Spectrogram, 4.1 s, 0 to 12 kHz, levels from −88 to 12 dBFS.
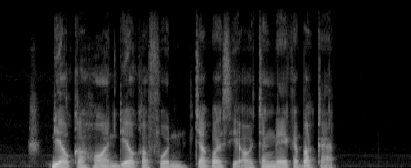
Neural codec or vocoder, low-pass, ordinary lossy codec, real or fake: none; none; none; real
